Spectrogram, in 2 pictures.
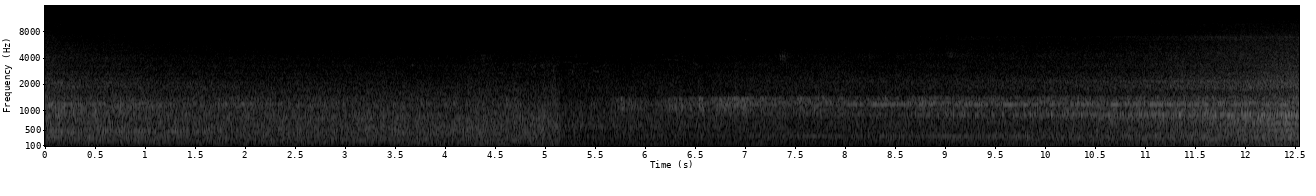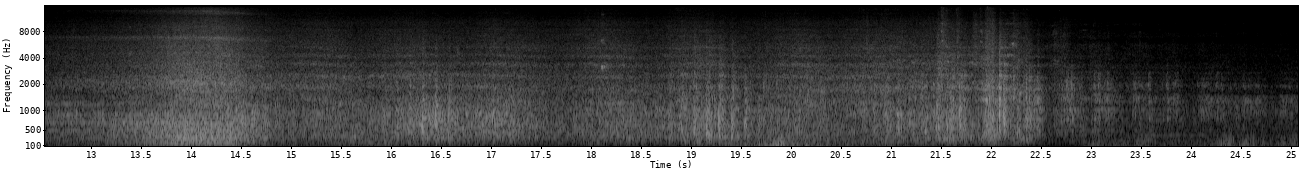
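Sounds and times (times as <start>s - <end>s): train wheels rumbling on rails: 12.6s - 25.0s.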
